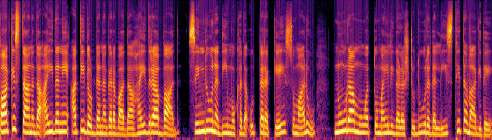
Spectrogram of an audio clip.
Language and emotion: Kannada, neutral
